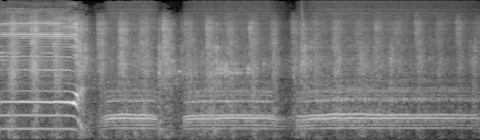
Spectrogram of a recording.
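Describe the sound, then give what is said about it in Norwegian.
A train whistle blows in long, steady tones, three sustained blasts separated by short gaps, over the rumble and clatter of a moving train. “Nå går frokosttoget! Alle om bord!”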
